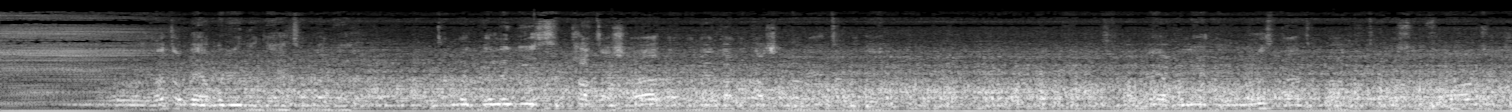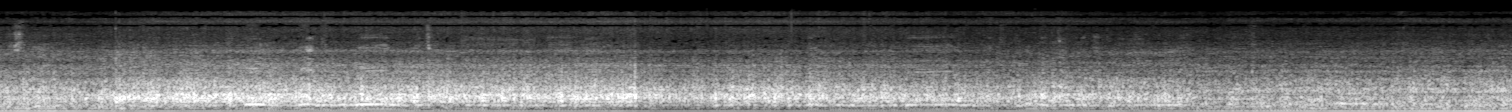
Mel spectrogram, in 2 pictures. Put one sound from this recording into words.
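Grain grinds in a mill with a dense, rough rasp.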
